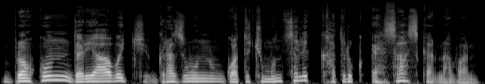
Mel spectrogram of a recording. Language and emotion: Kashmiri, fearful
